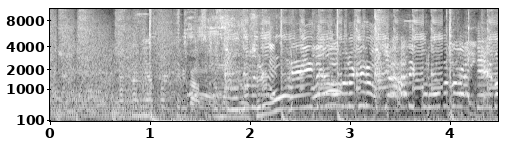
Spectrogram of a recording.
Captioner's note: foreign language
